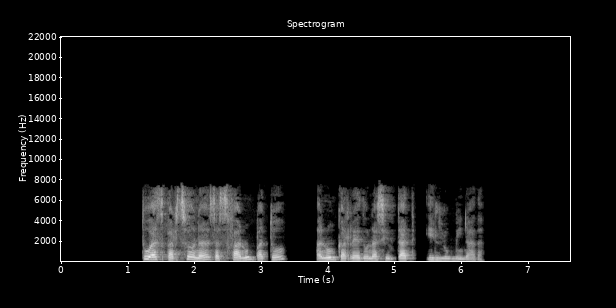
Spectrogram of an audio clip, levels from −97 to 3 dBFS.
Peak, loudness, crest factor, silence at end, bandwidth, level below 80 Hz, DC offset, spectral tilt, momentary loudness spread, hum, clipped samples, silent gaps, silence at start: -2 dBFS; -20 LUFS; 20 dB; 1.35 s; 7.8 kHz; -66 dBFS; under 0.1%; -4 dB/octave; 12 LU; none; under 0.1%; 3.40-3.83 s, 5.34-5.47 s; 1.2 s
